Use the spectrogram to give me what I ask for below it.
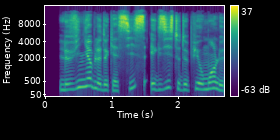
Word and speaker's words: Cassis: Ce fameux S à la fin de K6, on le prononce ou pas ? C'est le petit détail qui trahit tout de suite. Et bien non, on dit cassis avec le S silencieux.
